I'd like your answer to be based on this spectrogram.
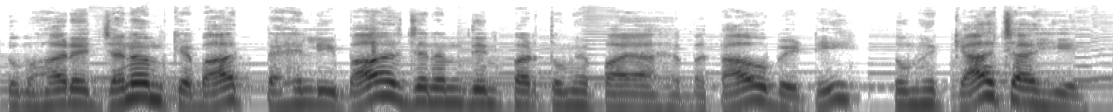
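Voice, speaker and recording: A man's voice: on the high side, normal speed, natural voice. Man acting a commanding cartoon king. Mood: fatherly tenderness. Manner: commanding, formal. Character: stern, authoritative king and doting father. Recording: music under the voice.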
